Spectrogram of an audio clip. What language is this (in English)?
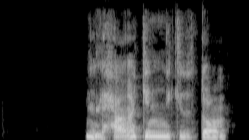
Kabyle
